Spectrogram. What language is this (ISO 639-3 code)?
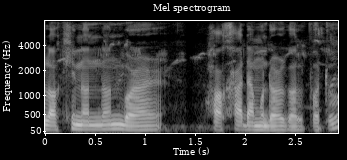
asm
